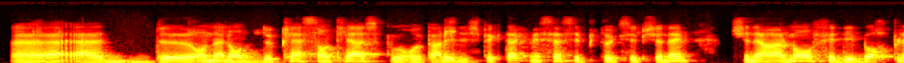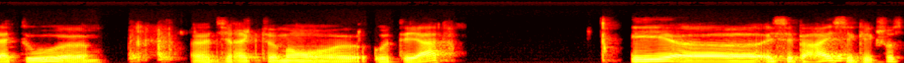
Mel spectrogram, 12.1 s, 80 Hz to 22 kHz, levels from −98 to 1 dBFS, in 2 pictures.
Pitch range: 85-100 Hz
